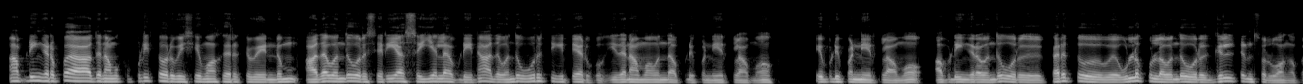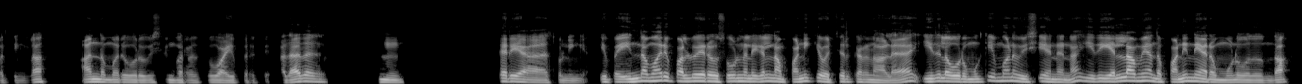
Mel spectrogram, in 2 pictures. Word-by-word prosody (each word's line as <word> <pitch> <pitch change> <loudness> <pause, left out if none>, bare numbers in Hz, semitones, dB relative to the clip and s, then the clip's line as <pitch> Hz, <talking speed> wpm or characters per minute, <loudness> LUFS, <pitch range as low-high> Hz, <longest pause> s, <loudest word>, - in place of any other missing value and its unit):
அப்படீங்கிறப்ப 160 -1 0 0.2
அது 145 +1 +1
நமக்கு 135 -1 -1
பிடித்த 155 +1 -6
ஒரு 135 - +1
விஷயமாக 125 0 -1
இருக்க 120 0 -6
வேண்டும். 115 +3 +1 0.2
அத 115 - +4
வந்து 135 +2 +1
ஒரு 125 - +1
சரியா 135 +3 +2 0.2
செய்யல 135 +1 +1
அப்டீன்னா, 110 +4 -3
அது 115 - -3
வந்து 130 +5 0
உறுத்திக்கிட்டே 140 -5 -2
இருக்கும். 100 -4 -10
"இத 110 - -2
நம்ம 110 0 0
வந்து 110 0 -1
அப்படி 100 +3 -9
பண்ணியிருக்கலாமோ? 100 0 -4 0.5
இப்படி 120 +1 -1
பண்ணியிருக்கலாமோ?" 105 -2 0 0.3
அப்படீங்கிற 110 +1 0
வந்து 110 +6 0
ஒரு 110 -2 0 0.3
கருத்து 145 +1 0 0.3
உ - - +1 0.2
உள்ளுக்குள்ள 145 -5 +1
வந்து 115 +3 +1
ஒரு 110 -1 +1
கில்ட்டுன்னு 140 -4 -1
சொல்லுவாங்க 95 -3 -4
பார்த்தீங்களா? 90 +5 -7 0.5
அந்த 120 -1 +2
மாரி 110 0 -3
ஒரு 100 - -3
விஷயம் 100 -1 -8
வரதுக்கு 95 +1 -10
வாய்ப்பு 95 0 -3
இருக்கு. 85 +1 -23 0.2
அதாவது 125 +7 +2 0.8
ம். 100 -2 -1 1.0
சரியா 135 -4 +3 0.3
சொன்னீங்க. 90 -2 -8 0.2
இப்ப 120 0 -4
இந்த 140 +5 +4
மாரி 175 +1 +4
பல்வேறு 150 0 +4
சூழ்நிலைகள் 145 0 +2
நா 135 - +4
பணிக்கு 145 +3 0
வச்சிருக்கறனால, 110 -5 -2 0.4
இதுல 145 +1 +3
ஒரு 125 - +1
முக்கியமான 165 +6 -1
விஷயம் 130 +2 -1
என்னன்னா, 115 +3 0 0.2
இது 140 +1 +1
எல்லாமே 165 +2 +5
அந்த 130 -4 +1
பணி 125 +5 +3
நேரம் 115 -7 +3
முழுவதும் 100 -3 -3
தான். 110 +2 0
120 Hz, 155 wpm, -24 LUFS, 105-140 Hz, 1.0 s, எல்லாமே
